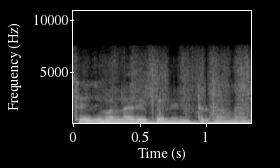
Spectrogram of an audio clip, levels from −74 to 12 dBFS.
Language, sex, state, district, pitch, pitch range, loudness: Tamil, male, Tamil Nadu, Nilgiris, 110 Hz, 105-115 Hz, -13 LUFS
